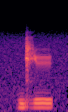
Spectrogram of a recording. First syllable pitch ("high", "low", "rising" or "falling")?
low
